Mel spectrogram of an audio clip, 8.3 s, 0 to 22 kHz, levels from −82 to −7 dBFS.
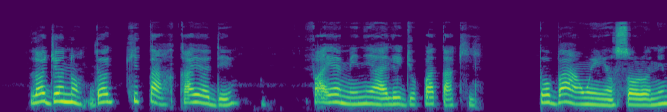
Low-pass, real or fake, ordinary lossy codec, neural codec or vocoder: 10.8 kHz; real; AAC, 32 kbps; none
